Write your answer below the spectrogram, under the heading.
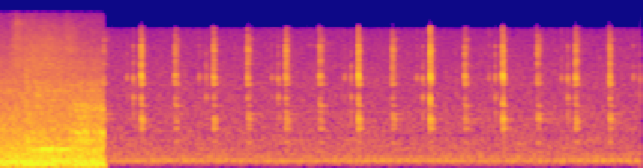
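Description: Clock-ticking sound effect for a quiz countdown timer, about four even ticks a second. It starts under a second in, after faint room tone, and counts down the answering time.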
